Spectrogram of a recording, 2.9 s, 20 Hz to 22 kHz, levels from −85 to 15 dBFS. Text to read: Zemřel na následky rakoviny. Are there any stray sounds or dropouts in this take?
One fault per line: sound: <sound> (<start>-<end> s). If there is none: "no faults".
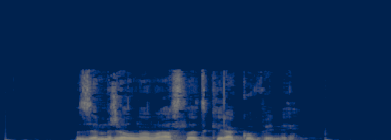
no faults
